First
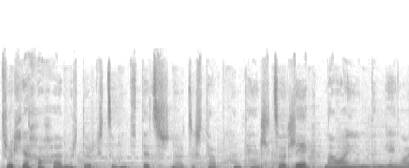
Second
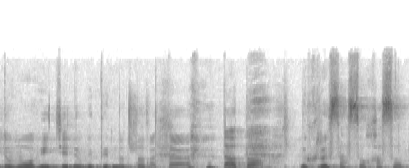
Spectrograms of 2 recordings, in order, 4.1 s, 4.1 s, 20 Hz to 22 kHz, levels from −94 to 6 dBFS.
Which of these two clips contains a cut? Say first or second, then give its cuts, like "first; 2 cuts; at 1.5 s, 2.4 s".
first; 1 cut; at 3.2 s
